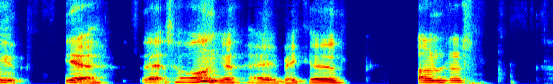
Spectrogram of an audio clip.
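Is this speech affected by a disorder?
Yes: cerebral palsy; walks, no wheelchair.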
